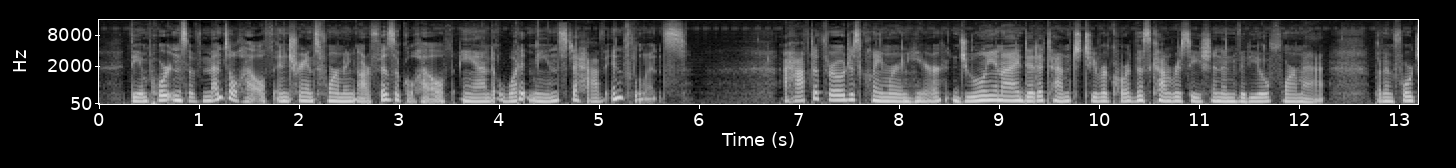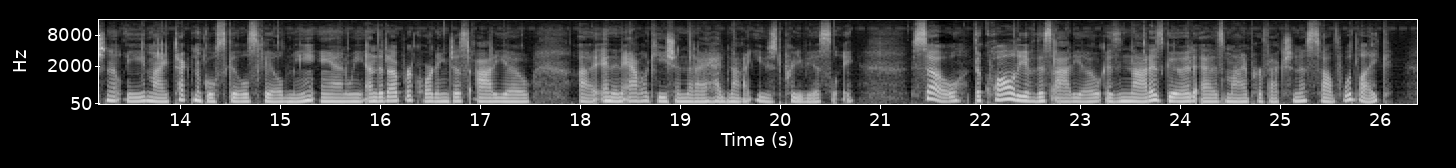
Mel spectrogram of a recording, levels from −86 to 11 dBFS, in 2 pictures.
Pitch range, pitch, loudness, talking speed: 155-185 Hz, 165 Hz, -13 LUFS, 175 wpm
